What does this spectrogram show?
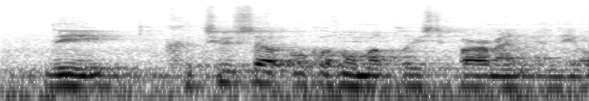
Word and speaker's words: Catoosa: I believe it is Catoosa, yes, Catoosa, Oklahoma. Did you spell that for me?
